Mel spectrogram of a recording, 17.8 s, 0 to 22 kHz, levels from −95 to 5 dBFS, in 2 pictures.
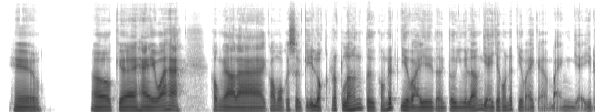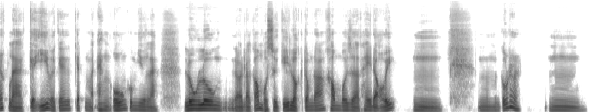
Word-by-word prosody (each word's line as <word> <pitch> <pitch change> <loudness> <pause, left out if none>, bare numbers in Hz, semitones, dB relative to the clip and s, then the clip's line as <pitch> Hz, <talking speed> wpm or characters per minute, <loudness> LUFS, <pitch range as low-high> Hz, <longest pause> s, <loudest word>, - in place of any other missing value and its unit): Hiểu. 95 -2 +1 0.7
Ô 95 0 +4
kê, 95 0 +5
hay 100 +1 +3
quá 105 +3 +4
ha. 115 -3 +4 0.5
Không 100 +1 -3
ngờ 95 -3 +4
là 90 -1 +3
có 100 +5 -3
một 110 -2 -2
cái 115 - -6
sự 90 -5 -2
kỷ 90 +4 -1
luật 115 - +3
rất 130 0 -3
lớn 130 +7 +3
từ 90 -2 +1
con 105 +6 -6
nít 160 - +4
như 110 -3 +2
vậy, 95 +1 +1
rồi - - -7 0.2
từ 95 - 0
từ - - +2
người 90 0 -2
lớn 105 +8 0
dạy 95 -3 0
cho 100 +2 -1
con 105 +1 -4
nít 135 - -4
như 105 - -2
vậy, 90 - -5
c - - -27 0.2
bạn 100 -2 -9
dạy - - -9
rất - - -4
là 90 -3 +1
kỹ 120 +9 +1
về - - -1
cái 120 +2 -3
cách - - -4
mà 105 - -8
ăn 110 -1 -5
uống 120 +4 +2
cũng 130 - -5
như 110 -2 -2
là 90 -4 -4 0.4
luôn 135 +4 +6
luôn, 135 -3 +6 0.2
gọi 95 - -1
là, 95 - -1
có 135 +9 0
một 125 -8 -2
sự 95 - -1
kỷ 100 +2 +3
luật 115 -2 +3
trong 110 0 -2
đó 115 +4 -1
không 120 -3 -1
bao 115 -1 0
giờ 100 -5 -1
thay 110 -2 -2
đổi. 95 - +1 0.3
Ừm, 90 -4 -5 0.6
ừm, 100 -1 -8
mình 100 - -11
cũng 135 +9 -1
rất 195 - +1
là 140 - -3 0.4
ừm. 100 -3 -7
100 Hz, 240 wpm, -24 LUFS, 95-115 Hz, 0.7 s, luôn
